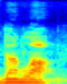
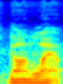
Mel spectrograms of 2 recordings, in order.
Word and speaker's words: Dunlap: some people pronounce it Dunlop, but it's Dunlap. is has an A there whether you like it or not.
